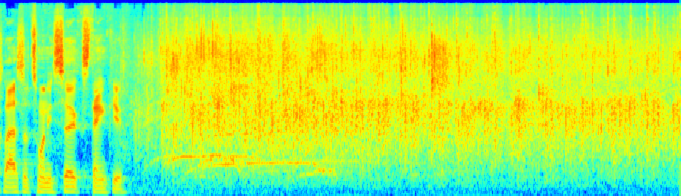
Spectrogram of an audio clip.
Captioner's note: all applauding and cheering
